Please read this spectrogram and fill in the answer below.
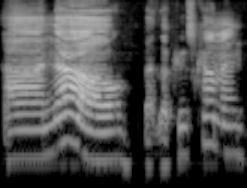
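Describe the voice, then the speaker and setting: A man's voice: a little high, lively intonation, slow pace, fairly bright tone, exaggerated voice. A man doing a cheerful little cartoon pig. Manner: upbeat, patient, teasing. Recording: slightly muffled home video audio.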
